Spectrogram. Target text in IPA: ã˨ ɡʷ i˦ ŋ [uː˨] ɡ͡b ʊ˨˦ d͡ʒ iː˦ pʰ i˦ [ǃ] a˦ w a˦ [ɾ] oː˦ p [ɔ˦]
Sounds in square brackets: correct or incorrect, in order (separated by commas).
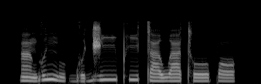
incorrect, incorrect, incorrect, correct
